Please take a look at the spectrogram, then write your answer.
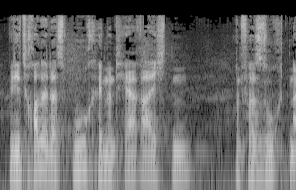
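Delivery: ordinary delivery, nothing marked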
